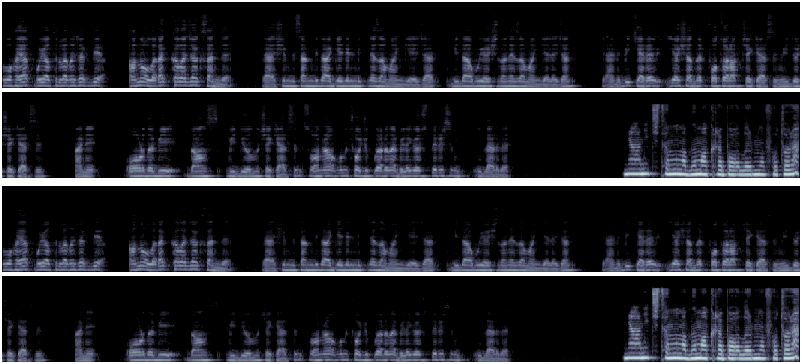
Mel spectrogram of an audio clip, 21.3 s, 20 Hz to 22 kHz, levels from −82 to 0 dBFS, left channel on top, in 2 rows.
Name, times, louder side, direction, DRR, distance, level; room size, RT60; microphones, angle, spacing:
voice 1, 0.0-1.4 1.7-3.1 3.5-7.7 8.0-11.2 11.6-11.9 12.3-17.4, left 2 dB, 80° left, 4.6 m, -38 dB
voice 2, 18.9-21.2, right 1 dB, 25° right, 0.5 m, -19 dB
head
